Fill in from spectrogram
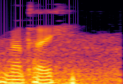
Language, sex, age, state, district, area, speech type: Bodo, male, 18-30, Assam, Chirang, urban, spontaneous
